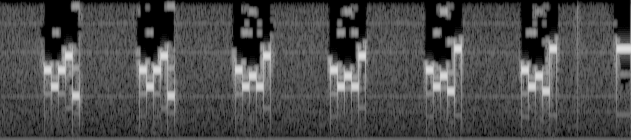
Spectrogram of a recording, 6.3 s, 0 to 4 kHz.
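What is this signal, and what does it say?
Five-tone selective call (ZVEI), heard as quick runs of five tones, tones of about 70 ms. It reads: 85803 85803 85750 85750 85744 85744
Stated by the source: ZVEI five-tone selective call 85730 received by SDR.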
